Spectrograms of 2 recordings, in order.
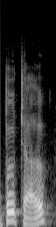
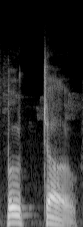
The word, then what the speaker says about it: Buddho: the Buddha, or an abbreviated form of Buddho, 2-syllable Buddho, or Buddha, but as 2 syllables, Buddho.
